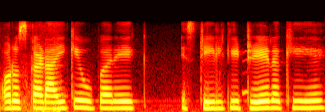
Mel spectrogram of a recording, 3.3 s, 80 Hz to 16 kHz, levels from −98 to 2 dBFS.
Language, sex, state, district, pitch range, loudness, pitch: Hindi, female, Madhya Pradesh, Bhopal, 215-225 Hz, -16 LUFS, 220 Hz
